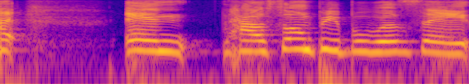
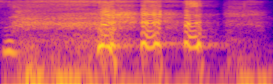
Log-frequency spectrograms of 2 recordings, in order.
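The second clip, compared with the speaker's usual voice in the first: breathy laugh; 7 semitones higher than usual. Real, not acted.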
